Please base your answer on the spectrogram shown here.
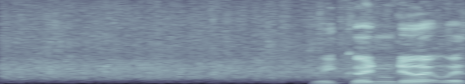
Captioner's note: applause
